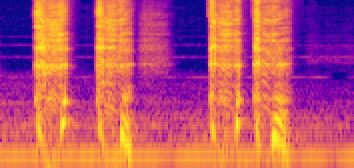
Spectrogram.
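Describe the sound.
Coughing from a sickly person clutching the chest: four harsh bursts falling in two pairs, loud and clear, with no talk around them.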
